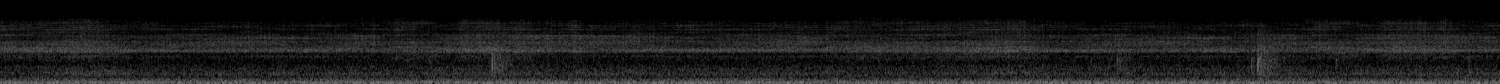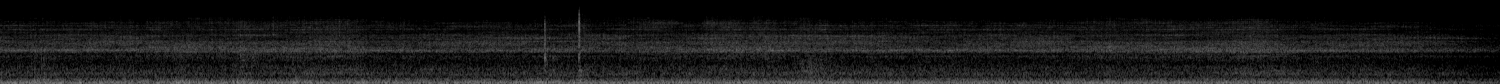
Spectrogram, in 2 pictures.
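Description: Small robot's motor whirring steadily at one pitch over a low rumble, with a few faint ticks, fading out at the very end.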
